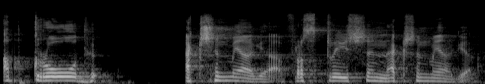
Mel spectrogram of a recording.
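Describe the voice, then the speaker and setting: A man with a slightly raised pitch gives a meditation talk to a listening audience. He speaks earnestly and keeps repeating his key phrases for emphasis. He drops English words into his sentences as he goes. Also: normal speed, gravelly, bright, forceful tone, slight background noise.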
